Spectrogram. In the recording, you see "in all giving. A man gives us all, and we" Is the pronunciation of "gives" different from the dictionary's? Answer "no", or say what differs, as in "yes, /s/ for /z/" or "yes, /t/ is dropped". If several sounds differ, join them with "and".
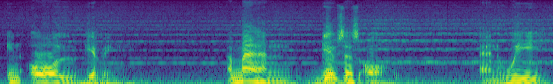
no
